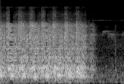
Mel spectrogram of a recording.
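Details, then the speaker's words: Woodturning a monkey puzzle bowl: rapid hard rattling knocks, about ten a second, briefly; suspected the soft pith banging against the tool at this speed, not confirmed. "I was wondering what the knocking was. Right, you hear it. There it is there. It's the pith."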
